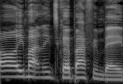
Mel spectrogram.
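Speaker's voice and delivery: put-on polite, gentle tone. Acting out telling a partner to use the bathroom: acting out saying it nicely. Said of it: "a real nice thing".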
